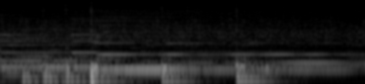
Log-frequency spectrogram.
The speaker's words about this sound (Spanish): Bienvenidos al reino de los cielos. Denle un fuerte aplauso a ellos. Denle un fuerte aplauso.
